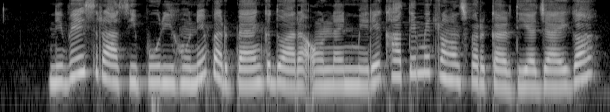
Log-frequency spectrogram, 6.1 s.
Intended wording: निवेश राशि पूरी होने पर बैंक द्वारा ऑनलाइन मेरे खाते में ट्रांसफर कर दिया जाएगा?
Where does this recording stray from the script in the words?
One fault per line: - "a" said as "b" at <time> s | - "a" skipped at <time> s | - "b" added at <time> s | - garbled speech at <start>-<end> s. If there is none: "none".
none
